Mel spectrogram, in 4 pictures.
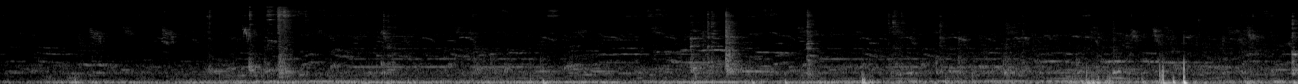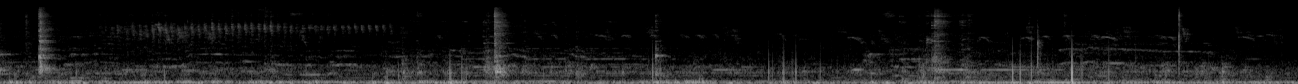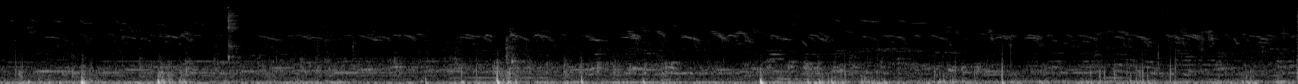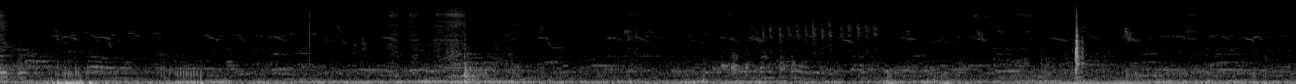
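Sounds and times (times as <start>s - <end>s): birds clucking: 0.2s - 51.9s.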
